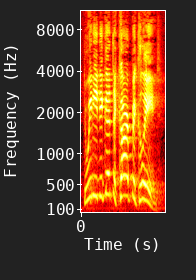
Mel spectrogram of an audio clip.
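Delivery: husband calling to his wife in the kitchen. Retold or imitated. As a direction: call her from across the house, half acted. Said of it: "He yells to his wife".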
